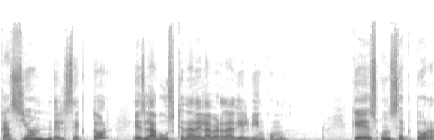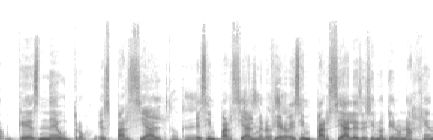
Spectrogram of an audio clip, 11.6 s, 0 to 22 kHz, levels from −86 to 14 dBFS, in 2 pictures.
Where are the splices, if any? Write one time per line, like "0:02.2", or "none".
none

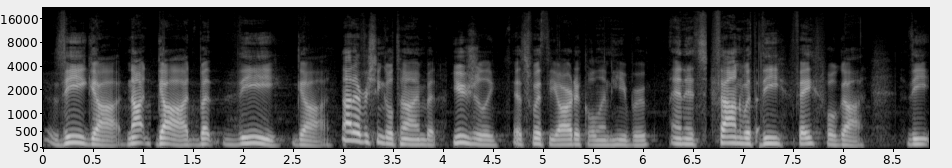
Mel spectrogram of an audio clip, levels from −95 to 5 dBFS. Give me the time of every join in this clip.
0:01.1
0:02.9
0:04.0
0:06.1
0:06.6
0:07.2

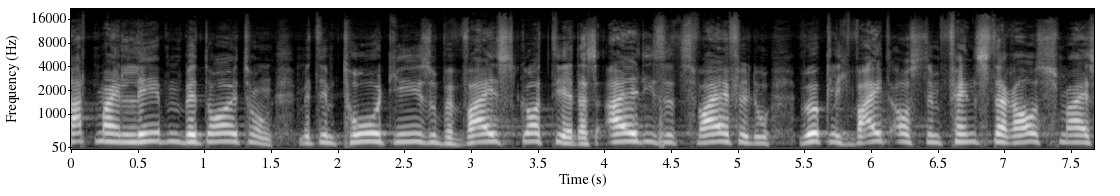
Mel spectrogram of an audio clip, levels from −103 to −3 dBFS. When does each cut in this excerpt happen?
none

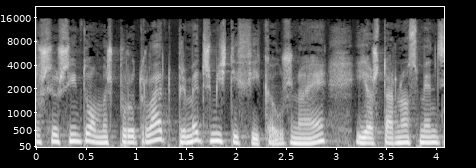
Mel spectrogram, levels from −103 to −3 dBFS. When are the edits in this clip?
none

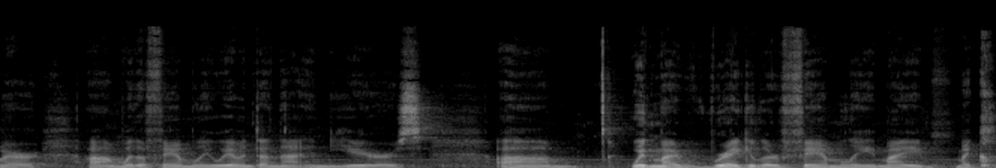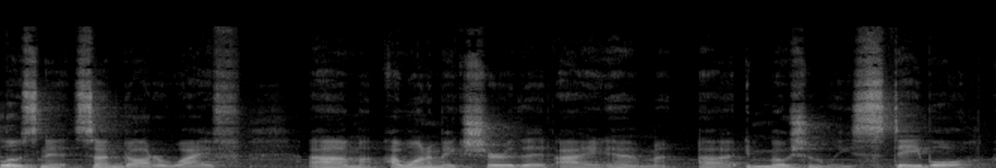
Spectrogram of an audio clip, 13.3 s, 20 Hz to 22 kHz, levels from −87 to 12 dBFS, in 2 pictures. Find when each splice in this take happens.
none

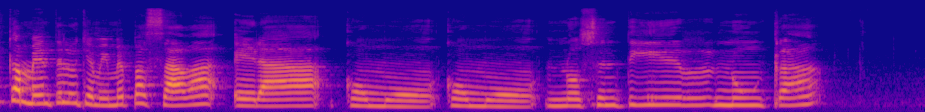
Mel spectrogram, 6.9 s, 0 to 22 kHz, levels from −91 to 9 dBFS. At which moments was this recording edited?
0:03.3

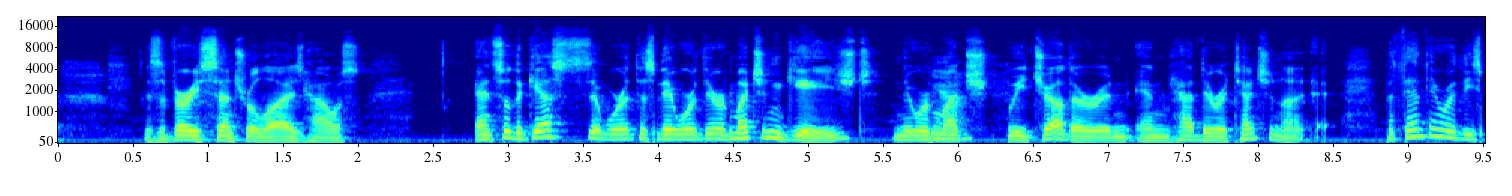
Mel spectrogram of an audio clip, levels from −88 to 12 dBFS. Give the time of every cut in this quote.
0:01.6
0:04.0
0:04.5
0:05.8
0:06.3
0:07.4

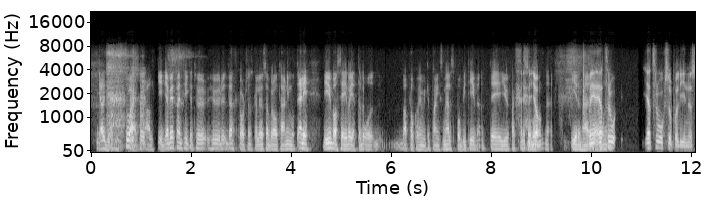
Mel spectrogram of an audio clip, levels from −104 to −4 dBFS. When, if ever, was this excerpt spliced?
0:05.5

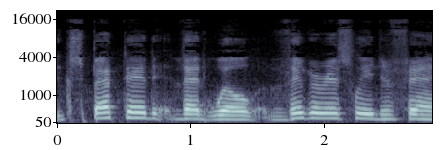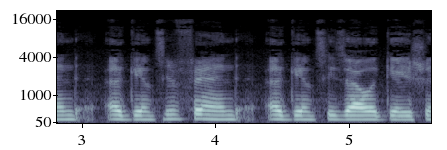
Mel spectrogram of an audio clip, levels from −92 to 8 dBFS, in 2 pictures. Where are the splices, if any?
0:01.1
0:03.6

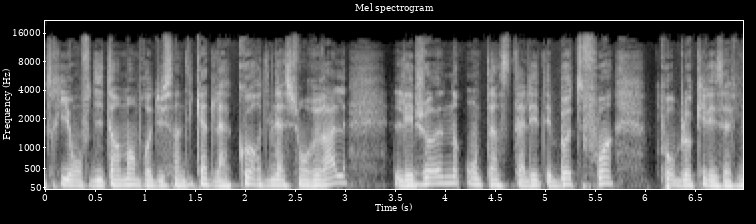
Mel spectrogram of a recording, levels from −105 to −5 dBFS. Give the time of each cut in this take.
0:03.7
0:05.4

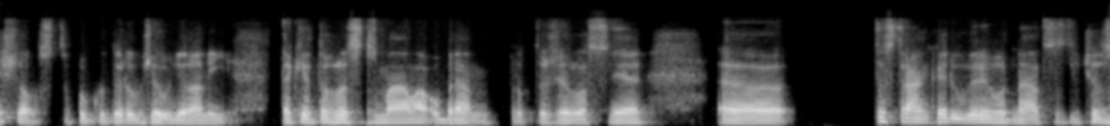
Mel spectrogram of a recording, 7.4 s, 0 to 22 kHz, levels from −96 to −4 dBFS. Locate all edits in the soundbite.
0:02.4
0:05.8

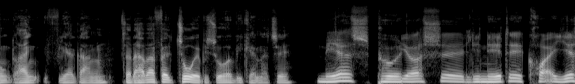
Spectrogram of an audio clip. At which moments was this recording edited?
0:01.1
0:04.0

